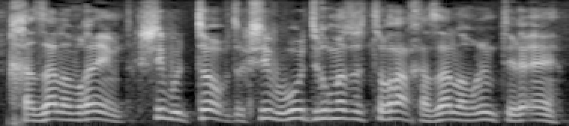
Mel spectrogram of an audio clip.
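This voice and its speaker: A man's voice: a little high, fairly bright tone. A man preaching as a rabbi, telling stories animatedly, acting out quoted voices and putting rhetorical questions to his listeners. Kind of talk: sermon.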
